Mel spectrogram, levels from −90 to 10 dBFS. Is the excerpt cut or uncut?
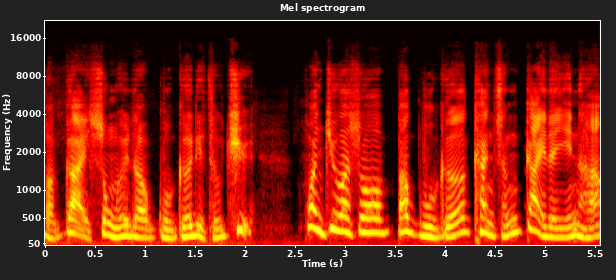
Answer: uncut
